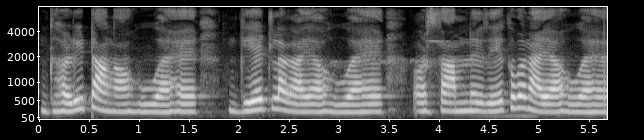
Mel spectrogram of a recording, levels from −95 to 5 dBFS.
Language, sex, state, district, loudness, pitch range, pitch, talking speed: Hindi, female, Jharkhand, Garhwa, -15 LUFS, 205-230 Hz, 215 Hz, 145 wpm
